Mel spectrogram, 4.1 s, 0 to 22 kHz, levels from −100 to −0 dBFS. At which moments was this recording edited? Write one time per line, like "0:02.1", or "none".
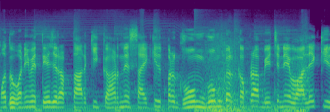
none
